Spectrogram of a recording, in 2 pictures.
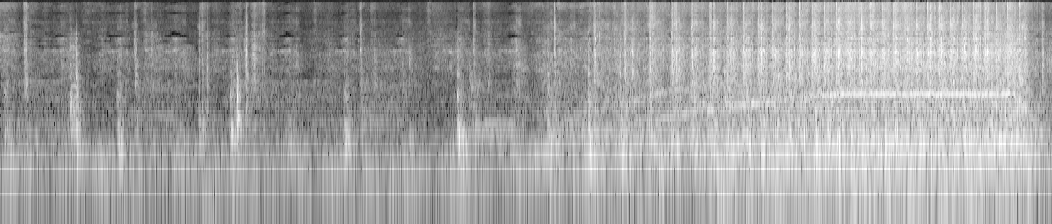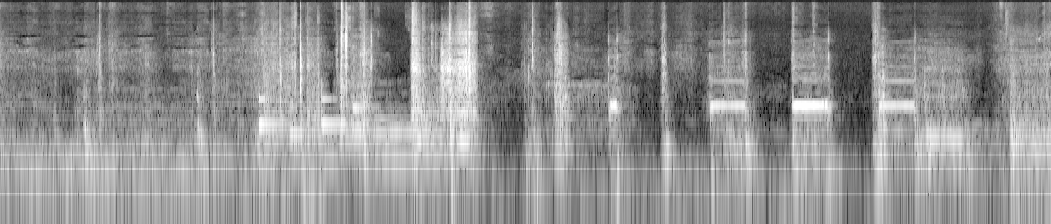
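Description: A sewing machine stitches a seam through red quilt fabric in a steady mechanical run of about four seconds, then stops, followed by scattered clicks and handling noises.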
